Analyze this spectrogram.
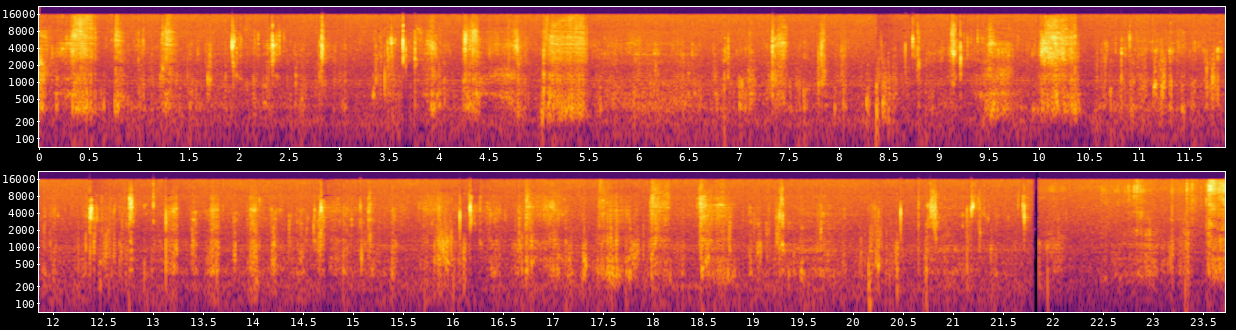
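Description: A young woman chews and slurps food noisily close to a microphone.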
